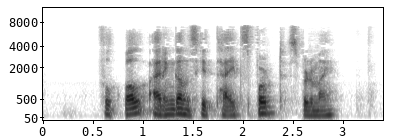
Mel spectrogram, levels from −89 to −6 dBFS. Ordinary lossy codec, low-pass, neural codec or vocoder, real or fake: MP3, 32 kbps; 7.2 kHz; codec, 16 kHz, 0.7 kbps, FocalCodec; fake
